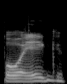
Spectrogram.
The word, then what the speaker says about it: Beug: Is it Bug? Actually, I didn't even check how to say your surname. It's It's Bug. In German, it's Boy, but in American it's Bug. So, there you go.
